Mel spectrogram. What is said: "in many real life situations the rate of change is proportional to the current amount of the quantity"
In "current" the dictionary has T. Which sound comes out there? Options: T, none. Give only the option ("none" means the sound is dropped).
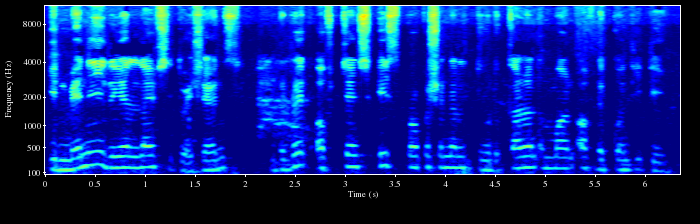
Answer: T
